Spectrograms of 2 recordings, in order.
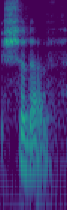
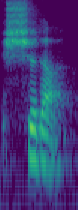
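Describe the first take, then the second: First: A British accent, with the second word kept. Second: An American accent, reduced to one run-together word. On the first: "For the British" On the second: "For the Americans"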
